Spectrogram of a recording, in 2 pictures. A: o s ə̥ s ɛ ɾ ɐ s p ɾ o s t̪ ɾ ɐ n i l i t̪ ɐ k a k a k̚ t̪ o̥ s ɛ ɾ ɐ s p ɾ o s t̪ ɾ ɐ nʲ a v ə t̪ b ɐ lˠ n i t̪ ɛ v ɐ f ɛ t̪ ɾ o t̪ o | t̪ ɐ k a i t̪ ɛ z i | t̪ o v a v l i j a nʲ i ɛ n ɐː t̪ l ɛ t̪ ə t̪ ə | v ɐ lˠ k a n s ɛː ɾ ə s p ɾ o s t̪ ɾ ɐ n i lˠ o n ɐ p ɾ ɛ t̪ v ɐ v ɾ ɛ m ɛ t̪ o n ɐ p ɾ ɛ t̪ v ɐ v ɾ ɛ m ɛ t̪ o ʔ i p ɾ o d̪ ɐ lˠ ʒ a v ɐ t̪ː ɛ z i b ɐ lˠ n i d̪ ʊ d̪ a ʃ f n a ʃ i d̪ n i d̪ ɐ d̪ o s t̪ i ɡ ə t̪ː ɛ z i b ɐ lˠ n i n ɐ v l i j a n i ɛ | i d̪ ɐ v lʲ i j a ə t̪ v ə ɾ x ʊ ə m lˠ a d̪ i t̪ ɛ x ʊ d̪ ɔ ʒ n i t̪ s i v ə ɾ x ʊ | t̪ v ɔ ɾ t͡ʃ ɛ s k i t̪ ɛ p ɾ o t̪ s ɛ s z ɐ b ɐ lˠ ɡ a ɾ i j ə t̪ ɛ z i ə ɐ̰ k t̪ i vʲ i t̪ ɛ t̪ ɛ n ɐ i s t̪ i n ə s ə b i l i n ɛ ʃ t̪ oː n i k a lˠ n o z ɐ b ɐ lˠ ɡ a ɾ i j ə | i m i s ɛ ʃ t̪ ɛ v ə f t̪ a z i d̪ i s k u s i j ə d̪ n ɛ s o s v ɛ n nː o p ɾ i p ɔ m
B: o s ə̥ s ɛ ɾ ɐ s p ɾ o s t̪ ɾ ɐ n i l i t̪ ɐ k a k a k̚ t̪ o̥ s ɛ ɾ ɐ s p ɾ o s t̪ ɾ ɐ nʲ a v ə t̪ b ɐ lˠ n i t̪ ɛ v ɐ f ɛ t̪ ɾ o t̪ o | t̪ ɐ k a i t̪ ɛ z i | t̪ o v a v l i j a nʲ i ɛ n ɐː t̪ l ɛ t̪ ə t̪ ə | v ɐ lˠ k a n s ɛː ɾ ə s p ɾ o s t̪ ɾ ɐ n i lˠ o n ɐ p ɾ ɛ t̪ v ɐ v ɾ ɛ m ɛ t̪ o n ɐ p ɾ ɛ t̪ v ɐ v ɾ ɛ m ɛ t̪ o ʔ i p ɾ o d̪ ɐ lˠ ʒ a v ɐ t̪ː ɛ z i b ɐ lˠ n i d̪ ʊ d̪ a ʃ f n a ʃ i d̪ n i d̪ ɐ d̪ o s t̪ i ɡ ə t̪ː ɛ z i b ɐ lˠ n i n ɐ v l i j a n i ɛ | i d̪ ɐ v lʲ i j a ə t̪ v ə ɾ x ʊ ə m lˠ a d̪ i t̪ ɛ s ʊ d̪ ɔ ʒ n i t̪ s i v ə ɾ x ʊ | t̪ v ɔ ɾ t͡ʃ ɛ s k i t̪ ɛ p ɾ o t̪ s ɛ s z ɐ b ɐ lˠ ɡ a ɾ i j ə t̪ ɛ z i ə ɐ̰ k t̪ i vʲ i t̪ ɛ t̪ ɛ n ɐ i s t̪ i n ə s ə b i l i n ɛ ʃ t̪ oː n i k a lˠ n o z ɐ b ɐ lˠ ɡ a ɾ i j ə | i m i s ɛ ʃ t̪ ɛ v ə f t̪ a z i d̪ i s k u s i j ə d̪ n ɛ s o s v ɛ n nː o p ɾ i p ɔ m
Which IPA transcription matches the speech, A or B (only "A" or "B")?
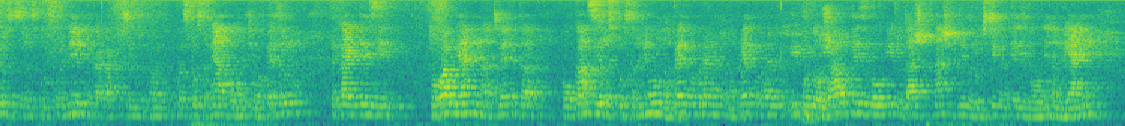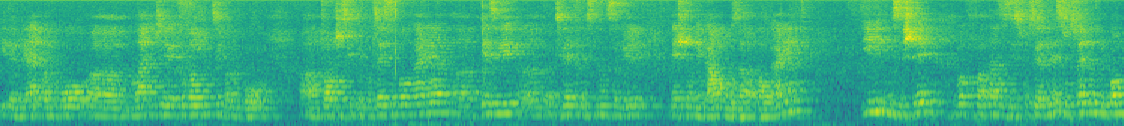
A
